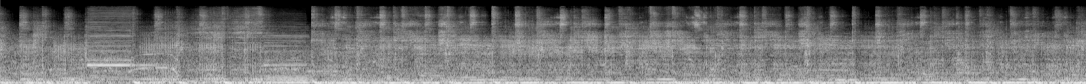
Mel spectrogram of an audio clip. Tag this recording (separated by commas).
Techno, Electronic music, Music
